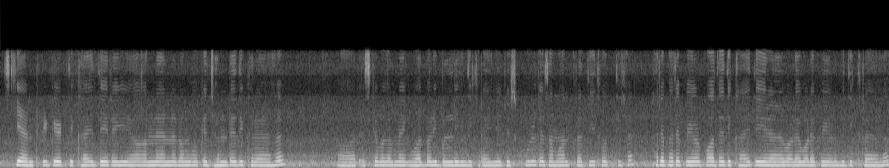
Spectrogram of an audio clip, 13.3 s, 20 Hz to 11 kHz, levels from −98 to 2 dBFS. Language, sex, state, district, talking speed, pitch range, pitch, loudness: Hindi, female, Uttar Pradesh, Muzaffarnagar, 200 wpm, 230-240 Hz, 235 Hz, -22 LUFS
